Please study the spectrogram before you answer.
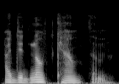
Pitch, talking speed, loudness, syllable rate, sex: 90 Hz, 250 wpm, -20 LUFS, 4.6 syllables/s, male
